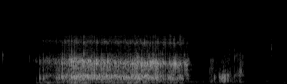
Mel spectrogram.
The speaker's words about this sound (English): Burp.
